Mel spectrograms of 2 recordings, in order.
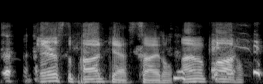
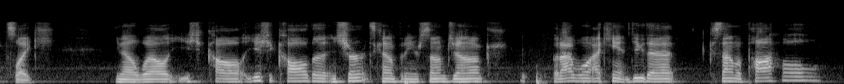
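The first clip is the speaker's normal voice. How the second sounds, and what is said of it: Southern accent, talking pothole character. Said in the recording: “Talking with like a southern accent. Well, I mean, that was a perfect example.”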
